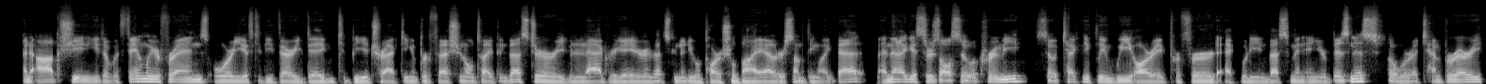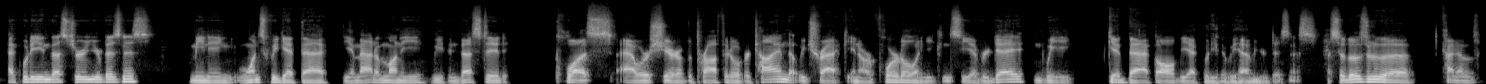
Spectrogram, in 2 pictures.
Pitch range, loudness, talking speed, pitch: 85-105 Hz, -17 LUFS, 230 wpm, 90 Hz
